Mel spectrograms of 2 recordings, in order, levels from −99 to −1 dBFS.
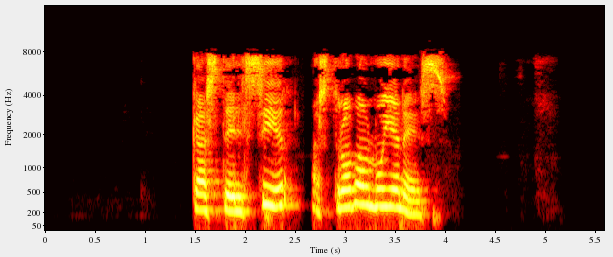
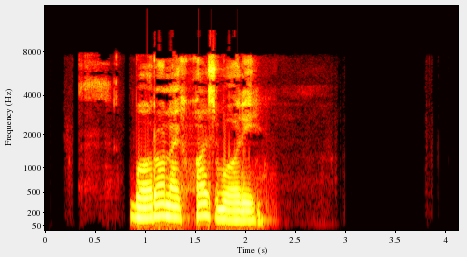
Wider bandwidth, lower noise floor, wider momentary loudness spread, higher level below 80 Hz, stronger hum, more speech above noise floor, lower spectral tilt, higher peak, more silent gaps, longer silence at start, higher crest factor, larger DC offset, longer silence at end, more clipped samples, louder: about the same, 8.2 kHz vs 8.2 kHz; first, under -90 dBFS vs -62 dBFS; second, 8 LU vs 21 LU; second, -58 dBFS vs -48 dBFS; neither; first, over 76 dB vs 51 dB; second, -3 dB/octave vs -5 dB/octave; about the same, -2 dBFS vs 0 dBFS; neither; first, 1.45 s vs 0.4 s; about the same, 16 dB vs 16 dB; neither; second, 1.6 s vs 1.95 s; neither; second, -15 LUFS vs -12 LUFS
